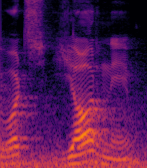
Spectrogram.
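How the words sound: The stress falls on the word your. The focus is on the other person. "you are putting a lot of emphasis on the other person"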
